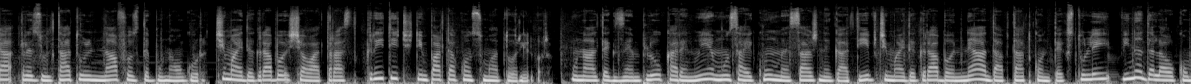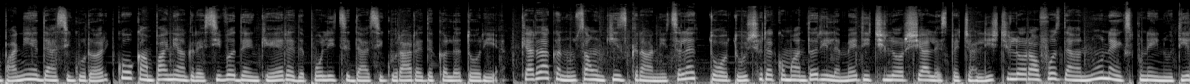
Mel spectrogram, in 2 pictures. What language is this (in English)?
Romanian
